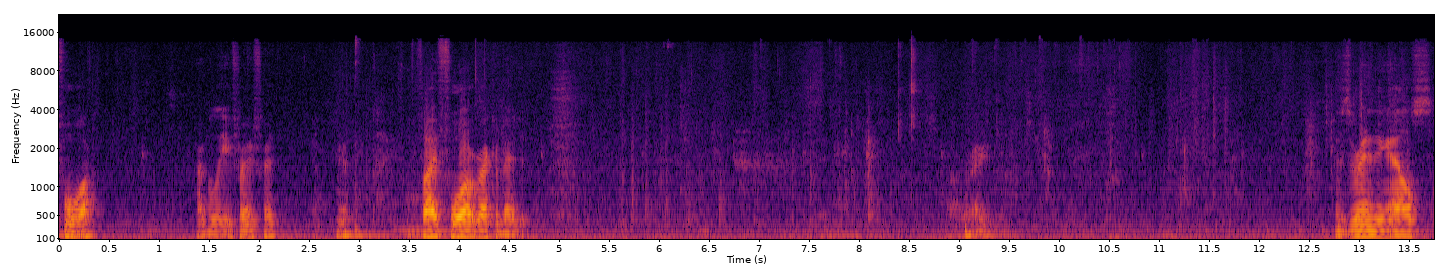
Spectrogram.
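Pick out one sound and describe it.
A man speaks calmly into a microphone, with short pauses.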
